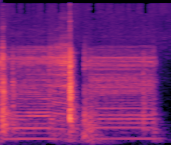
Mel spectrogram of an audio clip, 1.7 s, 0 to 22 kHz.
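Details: 2008 Honda Odyssey at about 160,000 miles: rear power sliding door motor hums smoothly for about 1.5 seconds with a couple of clicks and closes normally once the latch arm returns fully.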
